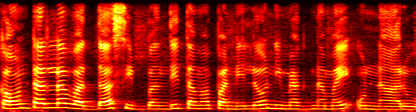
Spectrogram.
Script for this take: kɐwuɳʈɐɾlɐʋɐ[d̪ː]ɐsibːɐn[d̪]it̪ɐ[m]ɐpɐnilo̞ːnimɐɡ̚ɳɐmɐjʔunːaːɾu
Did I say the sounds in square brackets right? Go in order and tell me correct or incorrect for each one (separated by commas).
correct, correct, correct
